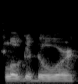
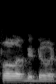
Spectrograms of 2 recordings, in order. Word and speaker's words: Flogador: We tell people we're from the we tell people we're from the planet called Flogador. The G is silent. That's the name of the planet, Flogador.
